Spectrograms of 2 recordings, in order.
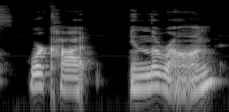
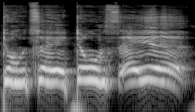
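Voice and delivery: loud, higher-pitched pleading; urgent plea; 5 semitones higher, 7 dB louder, slower than usual. Retold or imitated. Viewer begging Matt not to reveal the name, urgent. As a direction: shout it at the screen to stop him.

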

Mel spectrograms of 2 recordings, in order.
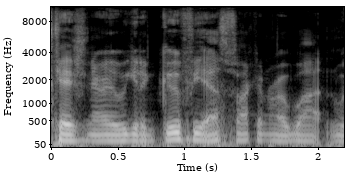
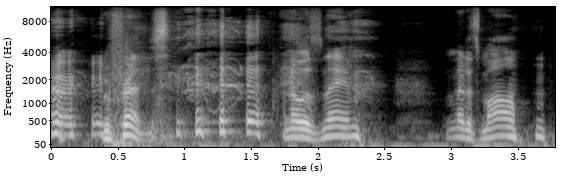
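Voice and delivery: high and laughing; mock him through laughter; 7 semitones higher, slower than usual. Mocking friend's claim, laughing.

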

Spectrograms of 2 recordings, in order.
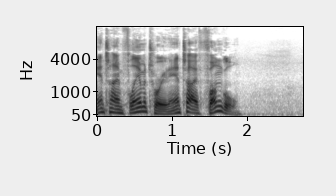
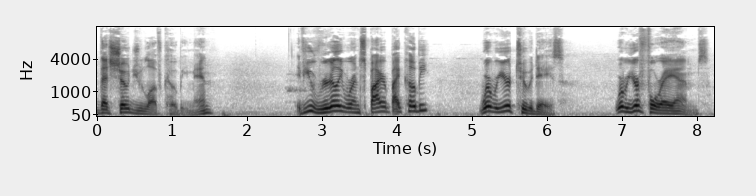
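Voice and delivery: ordinary delivery

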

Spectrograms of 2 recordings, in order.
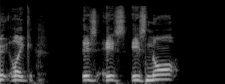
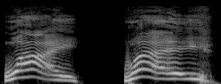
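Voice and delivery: flat, higher game dialogue; mock the wooden game line; 5 semitones higher than usual. Mimicking the game's flat dialogue, higher. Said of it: "the game will go".

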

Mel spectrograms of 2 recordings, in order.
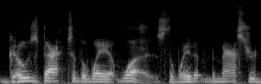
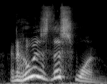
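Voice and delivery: higher, louder squeamish question; 7 semitones higher, 7 dB louder than usual. A narrator's reading. Woland asks who this newcomer is, squeamishly. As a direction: ask it with a touch of distaste. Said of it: "asked squeamishly".

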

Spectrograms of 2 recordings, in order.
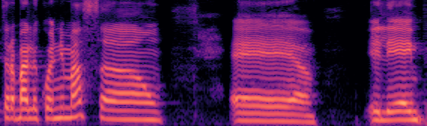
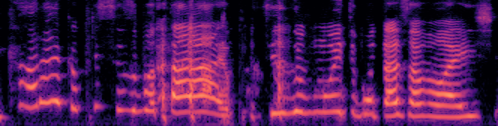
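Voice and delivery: high-pitched, hammed-up eagerness; excited resolve; 9 semitones higher than usual. Podcaster longs to use a dubber's voice, excited. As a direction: gush in a much higher pitch.

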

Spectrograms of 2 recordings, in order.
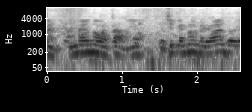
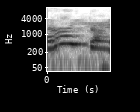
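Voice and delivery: quejido lloriqueado, mucho más agudo; lamento lloroso; 12 semitones higher than usual. Retold or imitated. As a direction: llorica exagerado por la comida perdida. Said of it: "Yo decía". (cuando le quitan la presa, lloriqueo agudo fingido)

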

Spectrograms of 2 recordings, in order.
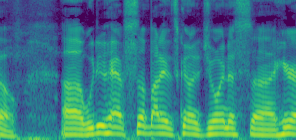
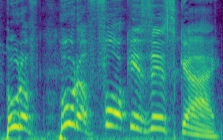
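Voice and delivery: higher, put-on Irish fighter voice; McGregor impression; 10 semitones higher than usual. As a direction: bark it out like McGregor at the press conference. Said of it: "That's my favorite line of his".

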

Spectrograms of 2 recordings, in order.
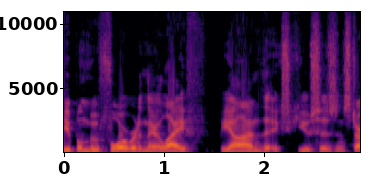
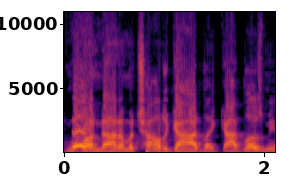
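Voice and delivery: higher and louder, cheering yourself on; rah-rah pep talk; 7 semitones higher, 4 dB louder than usual. Retold or imitated. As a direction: shout back at the doubt like a coach. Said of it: "rah-rahing over here".

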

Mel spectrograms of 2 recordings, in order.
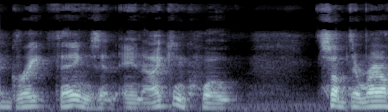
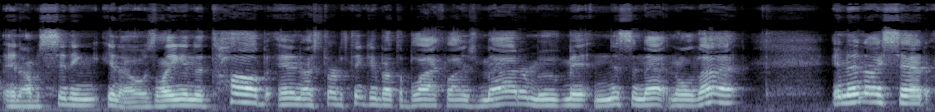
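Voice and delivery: ordinary talk

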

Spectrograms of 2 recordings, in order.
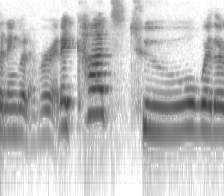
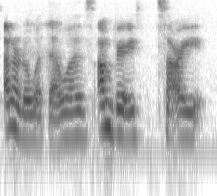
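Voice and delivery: normal talking voice

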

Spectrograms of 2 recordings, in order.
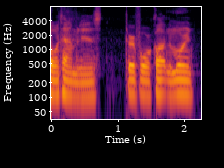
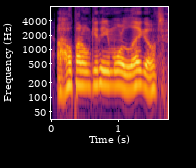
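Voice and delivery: put-on higher, louder bratty kid whine; 6 semitones higher, 8 dB louder than usual. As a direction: sulk it like a spoiled child. Child's sulky retort voiced.

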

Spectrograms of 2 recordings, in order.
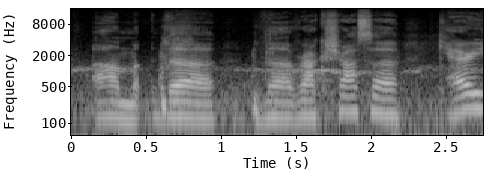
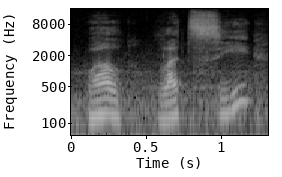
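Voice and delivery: normal talking voice

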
